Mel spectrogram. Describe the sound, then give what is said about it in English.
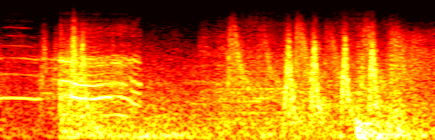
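Gunfire in a film scene lands as a few dull, booming shots and rumbling blasts in quick succession, rough and heavy rather than sharp. “Two of the elite are gunned down just behind him.”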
